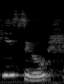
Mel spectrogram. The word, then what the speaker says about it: Chisu: Pronounced Kisu, is a Finnish pop artist, songwriter, and producer.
